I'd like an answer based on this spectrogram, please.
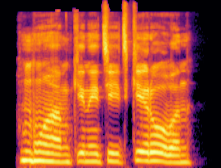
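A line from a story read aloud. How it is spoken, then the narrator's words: Loud laughter. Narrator (Russian): громко расхохотался Фенрис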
